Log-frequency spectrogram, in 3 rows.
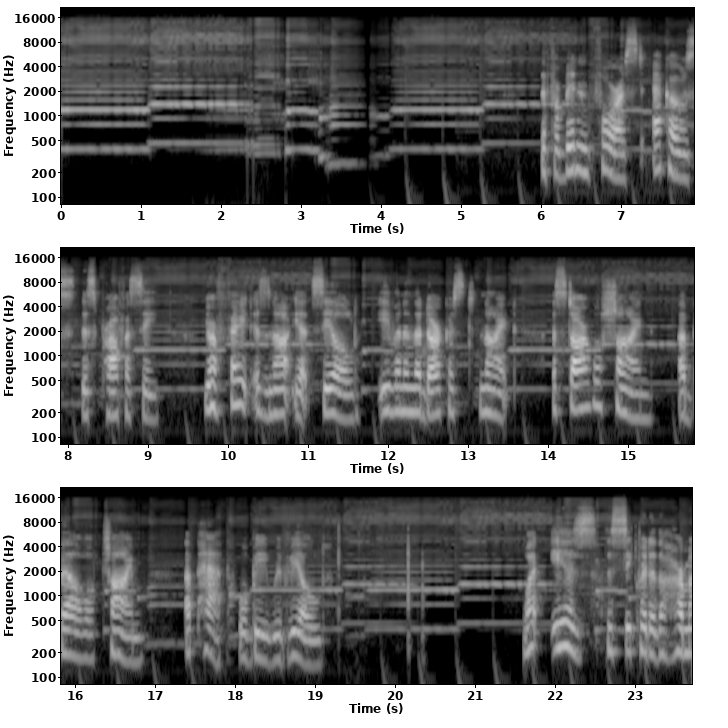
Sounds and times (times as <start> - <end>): Music: 0.0 - 23.7
Speech: 6.0 - 9.1, 9.7 - 16.8, 17.4 - 19.1, 21.6 - 23.7.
